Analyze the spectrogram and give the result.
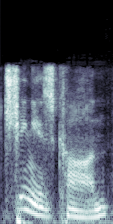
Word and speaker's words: Chinggis Khan: Nelson on this, on how to pronounce Genghis Khan, the correct pronunciation, says Nelson, is approximately Chinggis Khan. He's got an apostrophe between the G and the Z, in which the CH is partway between an English J and CH, and the apostrophe is a glottal stop, and the KH is pronounced as in the Scottish loch.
